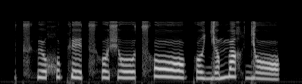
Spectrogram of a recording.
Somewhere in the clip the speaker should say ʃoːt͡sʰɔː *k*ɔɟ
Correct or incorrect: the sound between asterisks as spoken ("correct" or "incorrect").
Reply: correct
